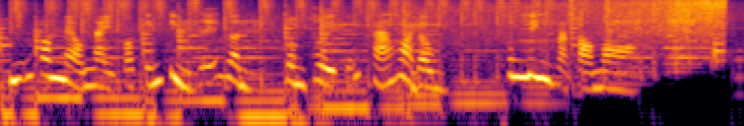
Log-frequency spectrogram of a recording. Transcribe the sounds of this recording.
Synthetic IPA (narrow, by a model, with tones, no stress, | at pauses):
ɲɨ̰˧˥ŋkɔ˧nmɛ˨˩wna˨˩jkɔ˨˦t̪i˨˦ŋt̪ï˧˩ŋ̟zḛ˧˥ɣə˨˩nɗə˨˩wŋ͡mt̪ʰəː˨˩jkʊ̰˧˥ŋ͡mxaː˨˦ɦwaː˨˩ɗə̰˨˩wŋ͡mt̪ʰə˧wŋ͡mlï˧ŋ̟vaː˨˩t̪ɔ˨˩mɔ˨˩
